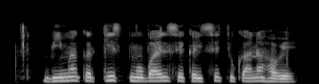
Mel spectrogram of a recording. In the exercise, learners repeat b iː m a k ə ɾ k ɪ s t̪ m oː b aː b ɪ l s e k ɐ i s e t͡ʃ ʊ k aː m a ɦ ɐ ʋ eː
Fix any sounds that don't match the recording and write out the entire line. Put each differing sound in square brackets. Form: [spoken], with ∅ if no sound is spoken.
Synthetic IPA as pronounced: b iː m a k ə ɾ k ɪ s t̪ m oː b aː [∅] ɪ l s e k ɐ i s e t͡ʃ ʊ k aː [n] a ɦ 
